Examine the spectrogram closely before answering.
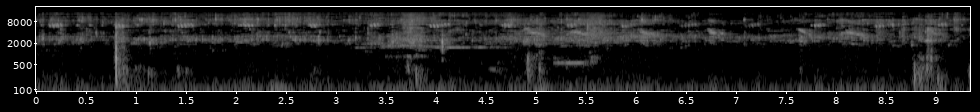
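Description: Near silence: faint outdoor field ambience with a soft high hiss, scattered faint high chirps and a few light clicks.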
